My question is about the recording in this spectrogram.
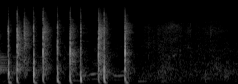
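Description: A few people clapping by hand: about a dozen quick claps that die out after a second and a half.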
